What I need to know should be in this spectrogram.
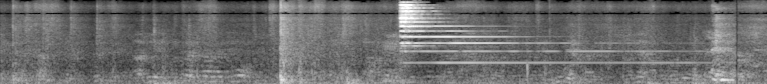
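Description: Boxing gloves thud against each other in quick punches.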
